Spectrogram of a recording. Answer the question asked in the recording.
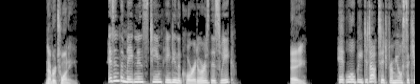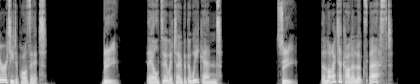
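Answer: B: They'll do it over the weekend.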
